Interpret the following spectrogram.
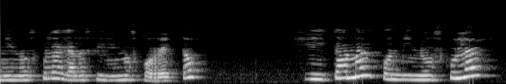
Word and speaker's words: jícama: Jícama, porque yo la siento en la I.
